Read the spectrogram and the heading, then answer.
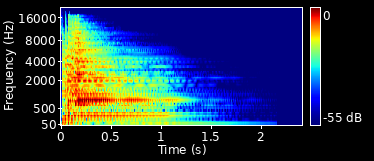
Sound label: G sharp Major 7th Suspended 4th Sharp 5th G sharp, down; strummed; chord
